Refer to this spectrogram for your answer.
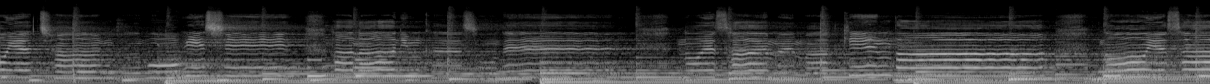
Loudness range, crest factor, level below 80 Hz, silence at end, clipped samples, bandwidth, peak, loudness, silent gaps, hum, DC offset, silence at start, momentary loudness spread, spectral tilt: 5 LU; 16 dB; -40 dBFS; 0 s; under 0.1%; 16.5 kHz; -8 dBFS; -24 LUFS; none; none; under 0.1%; 0 s; 9 LU; -4.5 dB/octave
